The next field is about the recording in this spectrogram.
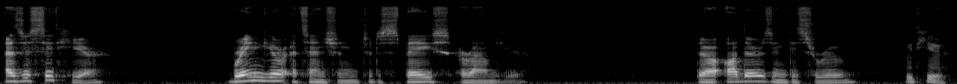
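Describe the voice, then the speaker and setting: Very slow, low-voiced man guiding meditation. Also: animated. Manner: soothing, measured, with long pauses between short phrases. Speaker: meditation guide. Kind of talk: guided meditation, scripted.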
